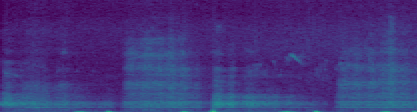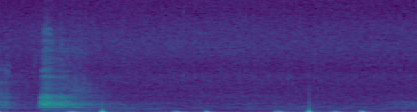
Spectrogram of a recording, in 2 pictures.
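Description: Film soundtrack sound design: a slow heartbeat of paired low thumps, about one pair a second, with heavy breaths in and out over the first half. From about halfway through, a low held drone of steady tones comes in.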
